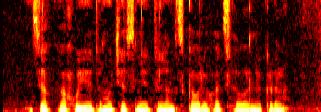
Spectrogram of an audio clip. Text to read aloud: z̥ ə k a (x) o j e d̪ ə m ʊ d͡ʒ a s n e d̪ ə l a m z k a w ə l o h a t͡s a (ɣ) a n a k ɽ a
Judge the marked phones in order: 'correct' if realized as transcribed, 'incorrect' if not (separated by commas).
correct, incorrect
